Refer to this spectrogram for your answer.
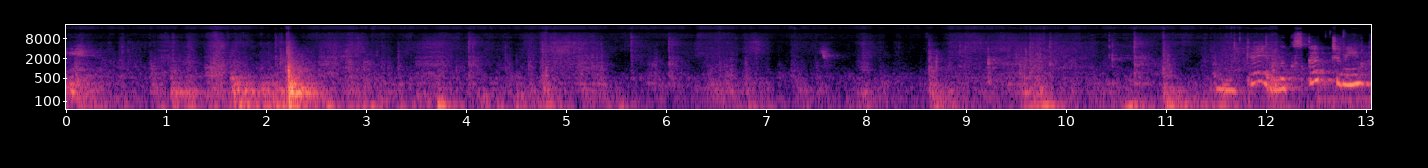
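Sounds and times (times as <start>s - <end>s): cloth wiping a surface: 2.5s - 12.2s.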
